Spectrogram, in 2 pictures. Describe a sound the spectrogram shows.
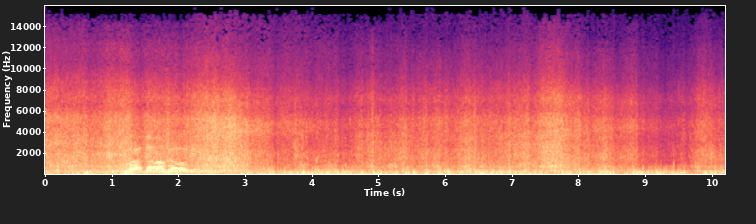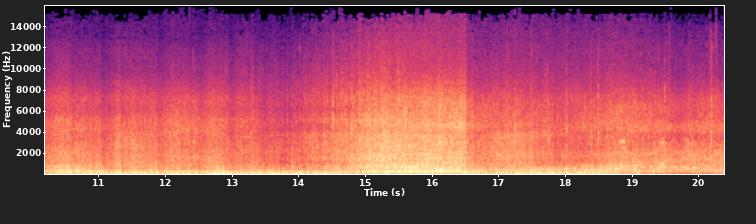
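Waves wash and lap steadily outdoors.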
